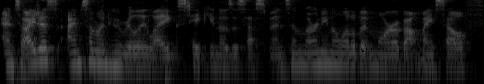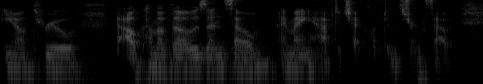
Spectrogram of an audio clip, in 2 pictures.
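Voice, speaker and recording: A woman with an American accent speaks at a fairly quick pace in a fairly low voice, her intonation fairly even but her loudness swinging widely. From US Midwest, Iowa. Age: 40s. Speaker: podcast host, wellness manager. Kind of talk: casual interview.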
